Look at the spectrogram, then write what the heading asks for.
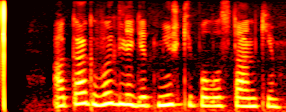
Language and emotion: Russian, neutral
